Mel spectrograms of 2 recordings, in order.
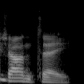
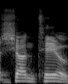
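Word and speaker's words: Chauntea: I'm a cleric of Chante, not Chantil, because I keep forgetting the correct pronunciation.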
